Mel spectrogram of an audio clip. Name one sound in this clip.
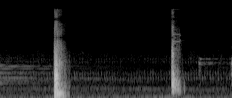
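Wooden planks drop onto a floor with hollow thuds.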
